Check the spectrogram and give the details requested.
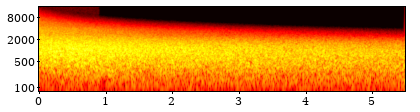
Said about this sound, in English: tested the echo by firing a starting pistol and recording the reverberation, which lasted for a record-breaking 112 seconds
